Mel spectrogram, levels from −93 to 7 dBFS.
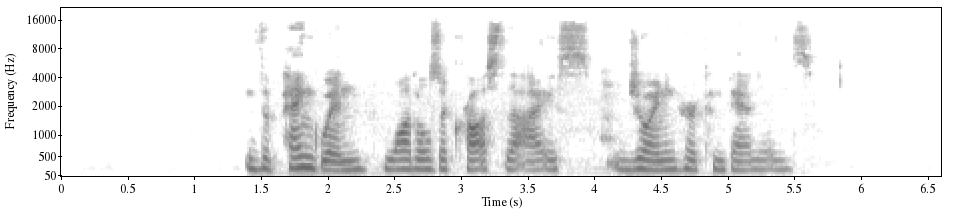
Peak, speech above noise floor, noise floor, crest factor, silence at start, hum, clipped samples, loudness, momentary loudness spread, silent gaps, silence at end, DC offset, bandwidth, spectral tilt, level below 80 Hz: -24 dBFS; over 47 dB; under -90 dBFS; 20 dB; 1.4 s; none; under 0.1%; -42 LUFS; 12 LU; none; 0.95 s; under 0.1%; 15.5 kHz; -3 dB/octave; -86 dBFS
